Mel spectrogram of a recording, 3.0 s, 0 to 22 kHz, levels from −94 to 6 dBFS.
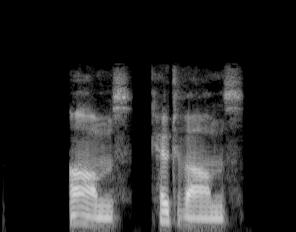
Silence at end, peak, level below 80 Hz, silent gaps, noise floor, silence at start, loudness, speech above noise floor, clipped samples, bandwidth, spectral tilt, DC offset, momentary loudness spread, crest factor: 0.55 s; -2 dBFS; -60 dBFS; 1.40-1.51 s; under -90 dBFS; 0.7 s; -18 LUFS; over 73 dB; under 0.1%; 7.8 kHz; -6 dB/octave; under 0.1%; 14 LU; 18 dB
